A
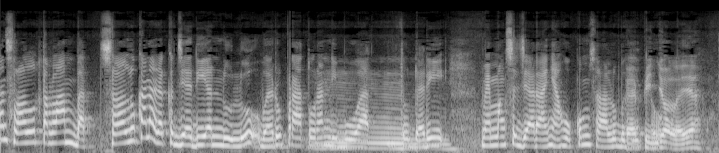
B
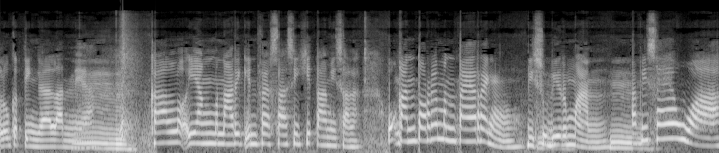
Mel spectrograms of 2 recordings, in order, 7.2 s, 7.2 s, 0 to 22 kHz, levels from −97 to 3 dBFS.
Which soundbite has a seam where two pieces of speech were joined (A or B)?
B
